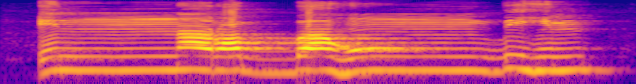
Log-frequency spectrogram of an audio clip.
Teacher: اس مثال میں میم ساکن کے بعد با آیا ہے، اس کو اخفاء شفوی کہتے ہیں، اور میم ساکن کے بعد با آنے کی وجہ سے غننے کے ساتھ اخفاء ہوگا۔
